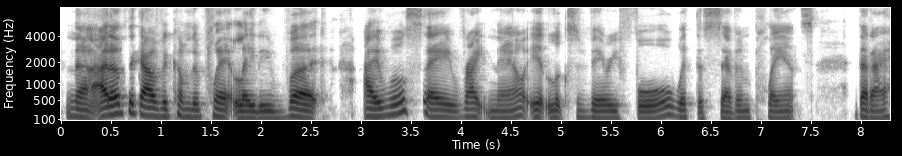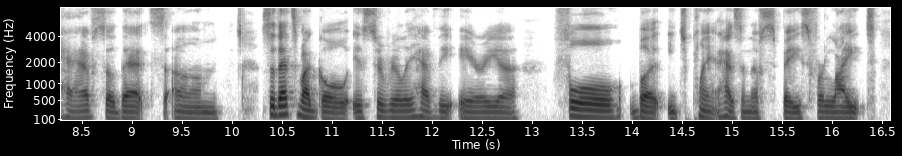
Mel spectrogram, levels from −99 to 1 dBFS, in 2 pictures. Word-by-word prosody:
No, 145 -2 +1
I 140 - +7
don't 195 +3 +9
think 210 -3 +1
I'll 160 -3 +9
become 150 0 -2
the 140 0 -1
plant 145 -1 0
lady, 125 0 +3
but 130 +2 +4 0.4
I 150 -1 +4
will 190 +10 0
say 140 - 0
right 145 +2 -3
now 130 +4 -4
it 140 - +1
looks 130 +2 -5
very 130 -1 -2
full 125 +6 -1
with 140 -2 -3
the 115 - -7
7 125 +2 -5
plants 125 -1 -7 0.4
that 140 -3 +3
I 125 - -1
have, 130 -3 -6
so 125 -2 -4
that's, 120 +1 -3
um 115 -2 -6 0.4
so 180 - +1
that's 180 +1 +5
my 145 -5 +4
goal 120 -3 -2
is 125 0 -5
to 140 - -3
really 130 0 -2
have 130 -3 -5
the 125 -1 -5
area 115 -1 -4 0.3
full, 140 -3 +2
but 120 -2 0
each 115 0 -8
plant 125 -3 -6
has 120 -4 -5
enough 115 -1 -6
space 115 0 -5
for 125 -1 -5
light, 115 -1 -3
130 Hz, 175 wpm, -23 LUFS, 120-145 Hz, 0.4 s, don't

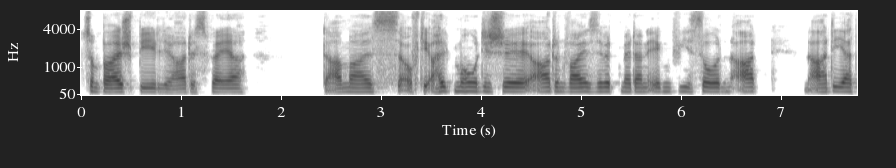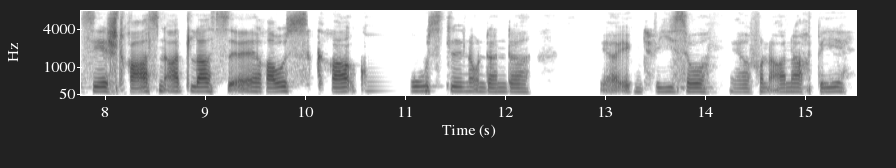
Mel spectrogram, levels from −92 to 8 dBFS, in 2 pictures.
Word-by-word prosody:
Zum 160 -4 -3
Beispiel, 135 0 +4
ja, 125 0 -1
das - - -7
wäre 135 -2 +2
ja 130 0 +1 0.8
damals 140 +1 0
auf - - -1
die - - 0
altmodische 150 0 +3
Art 150 +1 +2
und 145 -1 -5
Weise 145 0 +3
wird 150 - 0
mir 145 - -1
dann 145 0 0
irgendwie 145 +1 -6
so 150 +2 +2
'n 145 0 -2
ad 155 - +2 0.5
'n - - -13
ADAC-Straßenatlas, 155 +1 +2
äh, - - 0
raus 150 +2 +1
kra 145 +1 +2 0.5
krusteln 160 -1 -6
und 145 - -6
dann 140 0 -5
da 140 -2 -5 0.7
ja, - - -8
irgendwie 140 +1 -9
so, 145 -2 -2 0.2
ja, 135 -2 -12
von 150 - -10
A 140 - -4
nach 145 +1 -5
B. 145 +1 -8
145 Hz, 145 wpm, -30 LUFS, 140-150 Hz, 0.8 s, Beispiel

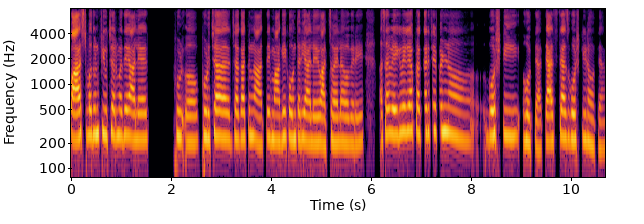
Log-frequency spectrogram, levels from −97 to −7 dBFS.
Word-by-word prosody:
पास्टमधून 245 +2 +6
फ्युचरमध्ये 245 -1 0
आले 225 -1 +2
आहे. 225 0 0 0.6
पुढ 235 -2 +1 0.4
पुढच्या 240 +1 +4 0.3
जगातून 230 +1 0
आ, 210 -2 0
ते 235 - -1
मागे 225 +1 0
कोणतरी 225 0 0
आलंय 205 0 -1
वाचवायला 205 +1 -1
वगैरे, 200 0 -4 0.4
अशा 255 +4 -1
वेगवेगळ्या 265 +2 +2
प्रकारचे 260 +2 -1
पण 275 -1 +4
अ, 230 -4 -4 0.3
गोष्टी 245 0 +1 0.3
होत्या. 200 -5 -2
त्याच-त्याच 225 +2 +1
गोष्टी 225 0 -1
नव्हत्या. 185 -4 -5
230 Hz, 135 wpm, -23 LUFS, 215-245 Hz, 0.6 s, पास्टमधून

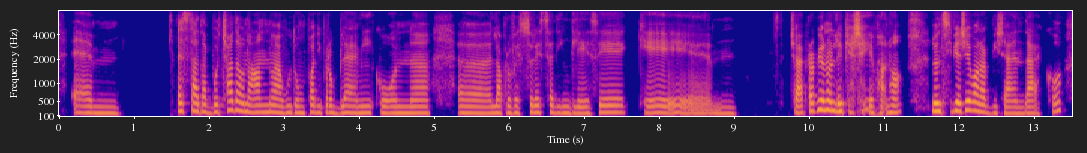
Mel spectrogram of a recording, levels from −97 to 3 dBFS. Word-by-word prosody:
ehm, 175 -2 -4 0.8
è 225 - +4
stata 220 -2 +1
bocciata 205 +7 +1
1 215 - +1
anno 195 +1 0
e - - +1
ha - - +3
avuto 185 +1 -3
un 180 0 -3
po' 195 +3 -2
di 185 - -4
problemi 180 -1 -3
con, 175 0 -2
ehm, 175 0 -3
la 180 0 +1
professoressa 190 +2 -3
di 175 - -6
inglese 180 +2 -3
che 175 - -3
mhmm, 165 - -7 0.7
cioè 180 -2 +3
proprio 225 +7 +5
non 255 -1 +7
le 220 -2 +6
piaceva, 185 -3 +1
no, 190 +2 0 0.4
non 225 -1 +8
si 215 - -1
piacevano 235 -1 +6
a - - +4
vicenda, 170 -1 -1
ecco. 205 +9 -5
180 Hz, 145 wpm, -26 LUFS, 175-195 Hz, 0.8 s, non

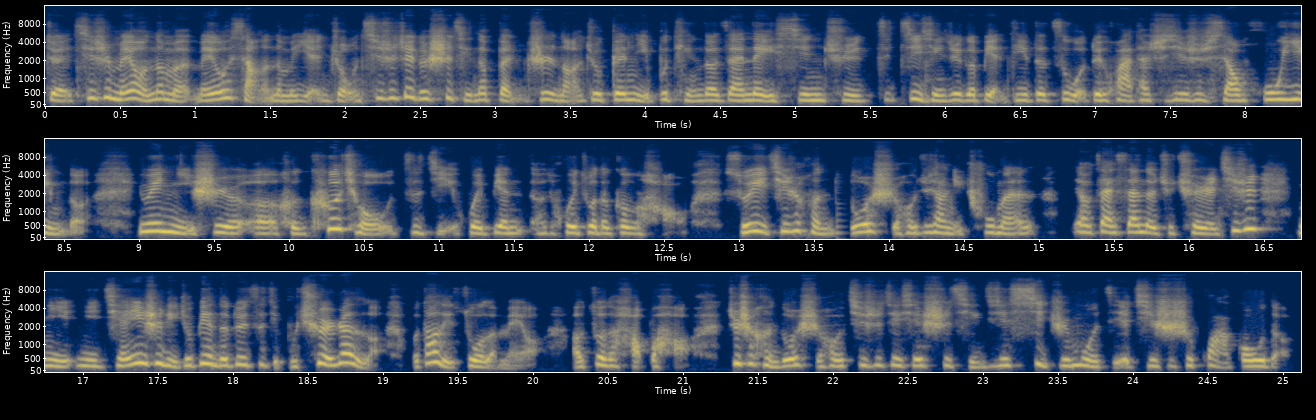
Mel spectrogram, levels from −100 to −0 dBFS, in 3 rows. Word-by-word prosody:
对， 190 - +1
其 295 +8 -2
实 315 - +2
没 260 -1 +4
有 265 -6 +3
那 255 +4 -1
么 195 -5 -1
没 210 +1 -2
有 255 +5 +4
想 300 - -2
的 - - -9
那 200 - -4
么 195 - -3
严 195 - -6
重。 195 - -4
其 290 +8 -5
实 300 - -2
这 325 +1 +1
个 270 - 0
事 300 - +2
情 215 -4 -6
的 230 - -2
本 220 -2 -3
质 240 -1 0
呢， 185 -4 -5
就 230 0 0
跟 235 0 +3
你 205 - -2
不 245 - -4
停 210 -6 -6
地 215 0 +1
在 205 0 +1
内 210 -3 +2
心 215 +3 -2
去 210 -2 -4
进 220 +4 -18
进 255 0 -2
行 210 -2 -2
这 225 - +2
个 215 - +1
贬 210 - -2
低 215 0 -4
的 220 +1 +1
自 220 +3 -7
我 205 - 0
对 220 - +1
话， 210 -2 -2
它 220 +2 -5
是 205 -2 -6
其 230 -1 -2
实 225 +1 -4
是 - - -6
相 205 -1 +1
呼 245 +4 0
应 240 -5 +1
的。 325 0 -9 0.3
因 280 - +2
为 295 - +7
你 265 -6 +5
是， 245 -2 +5
呃， 215 -1 -1
很 210 -1 -3
苛 380 - +5
求 280 - -1
自 240 -2 -9
己 235 - -11
会 225 -3 +2
变 220 +1 0
呃， 205 +1 -11
会 230 +2 +4
做 235 +1 +3
得 215 -2 -2
更 220 -2 +1
好。 - - -11 0.2
所 250 - +2
以 285 -3 +5
其 285 - -1
实 300 - +2
很 225 -8 -3
多 235 +4 +2
时 - - 0
候 225 - -2
就 235 - -7
像 235 -4 +1
你 - - -9
出 245 -1 -4
门 210 +1 -2 0.2
要 260 -4 -1
再 240 - +3
三 255 +2 +2
地 225 - +4
去 210 +1 -8
确 225 - 0
认， 195 -2 +3
其 315 - -1
实 370 - +5 0.3
你 215 -3 0
你 225 -2 -2
潜 240 +6 +1
意 335 - +7
识 325 - +7
里 225 - 0
就 245 - -2
变 310 +2 +4
得 240 - +4
对 275 +3 0
自 275 +2 -9
己 - - -8
不 200 - -9
确 310 +7 +4
认 330 +6 +5
了- - - -9 0.2
我 - - -6
到 355 +2 +4
底 385 - +1
做 370 +5 +2
了 - - -3
没 - - -12
有？ - - -12 0.3
呃， - - -2
做 270 - +3
得 230 - -2
好 - - -4
不 - - -4
好？ - - -7 0.3
就 320 - +4
是 315 - +4
很 265 -8 -2
多 235 +5 +4
时 210 - -2
候， 220 0 -2
其 245 +3 -6
实 255 - -6
这 250 - -4
些 235 0 -1
事 240 0 -1
情、 185 -3 -10
这 200 - -14
些 245 +1 -2
细 265 +5 -3
枝 235 0 -3
末 230 -6 +1
节 410 - -6
其 225 -2 -6
实 - - +2
是 240 - -1
挂 240 -5 -6
钩 215 +4 +4
的。 - - -10
230 Hz, 355 characters per minute, -21 LUFS, 210-255 Hz, 0.3 s, 为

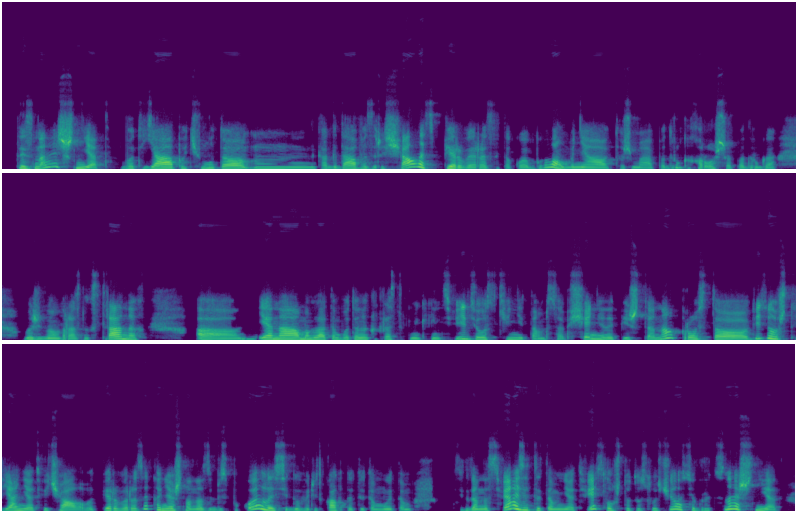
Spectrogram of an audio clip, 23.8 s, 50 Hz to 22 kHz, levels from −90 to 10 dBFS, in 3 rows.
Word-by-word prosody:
Ты 230 - +2
знаешь, 335 - +2
нет. 190 -10 0
Вот 200 +1 -7
я 215 +7 +7
почему-то, 215 -2 0
м, 185 -2 -6
когда 190 +3 0
возвращалась, 190 - +3
первые 185 -7 +3
разы 170 0 -6
такое 170 0 -7
было, 320 - +2
у 190 - -1
меня 175 -2 -1
тоже 175 0 -8
моя 165 -1 -6
подруга, 290 +12 -11
хорошая 195 -3 -2
подруга- 170 -1 -9 0.4
мы 195 - -1
живем 175 -1 -2
в - - -10
разных 170 +1 -6
странах,- 250 -3 +3 0.5
а, 180 -2 +1 0.2
и - - +1
она 230 0 +6
могла 220 -1 +2
там, 205 -1 -5
вот 200 +1 -7
она 195 -1 -1
как - - -16
раз 190 0 -6
таки - - -32
мне 180 0 -5
какие-нибудь 180 0 -9
видео 240 -4 0
скинет 210 -4 -7
там, 160 0 -7
сообщения 240 +5 -3
напишет, 190 -1 -1
и - - -2
она 310 - +2
просто 220 - +1
видела, 310 -2 +3
что 225 - -7
я 200 +1 +2
не 210 -2 0
отвечала. 190 -4 0
Вот 175 - -10
первые 215 -4 0
разы, 215 - -3
конечно, 225 - 0
она 190 0 -1
забеспокоилась 205 - +1
и - - -11
говорит: 185 0 -8
"Как 200 0 0
ты 185 - -8
ты 185 +1 -11
там 170 -1 -8
мы 180 +1 -3
там 165 -1 -9 0.4
всегда 190 -4 -3
на 185 +1 -1
связи, 295 - +6
ты 220 -3 -4
там 180 -2 -1
не 175 - -1
ответила, 225 - -1
что-то 200 -1 -9
случилось?" 220 - -2
Я 225 - -4
говорю: 205 -1 -11
"Ты - - -19
знаешь, 345 -3 +5
нет, 185 -9 -2
195 Hz, 195 wpm, -23 LUFS, 180-230 Hz, 0.5 s, я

